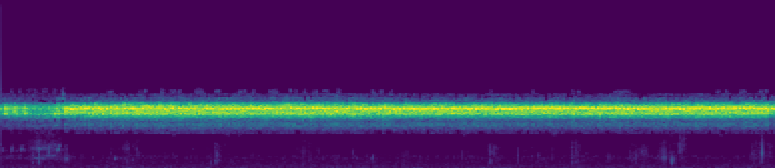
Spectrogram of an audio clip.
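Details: Cicadas droning in a steady, unbroken high-pitched buzz that holds level throughout, with faint soft chirps scattered underneath, offered as calming white noise.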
